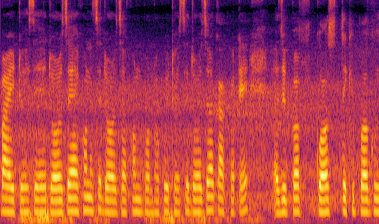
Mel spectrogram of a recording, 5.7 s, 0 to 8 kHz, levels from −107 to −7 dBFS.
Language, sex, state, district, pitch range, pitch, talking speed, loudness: Assamese, female, Assam, Sonitpur, 165-175 Hz, 165 Hz, 170 wpm, -19 LUFS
